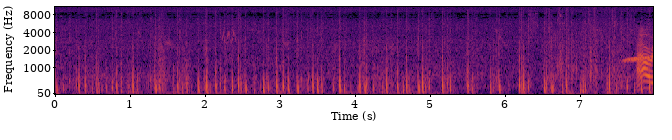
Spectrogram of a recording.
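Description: Horse hooves gallop in a fast, steady clip-clop rhythm in the Western video game Red Dead Redemption, close and continuous throughout, with a brief louder burst of sound at the end.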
